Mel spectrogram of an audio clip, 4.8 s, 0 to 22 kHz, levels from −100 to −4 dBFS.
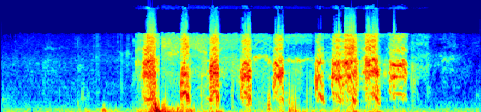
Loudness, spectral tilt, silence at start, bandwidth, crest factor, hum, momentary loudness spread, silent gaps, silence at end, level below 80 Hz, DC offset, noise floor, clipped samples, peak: -13 LUFS; -3 dB/octave; 1 s; 17 kHz; 16 dB; none; 6 LU; none; 0.65 s; -28 dBFS; under 0.1%; -50 dBFS; under 0.1%; 0 dBFS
